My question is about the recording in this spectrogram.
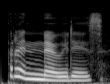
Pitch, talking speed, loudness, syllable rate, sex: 220 Hz, 270 wpm, -13 LUFS, 5.4 syllables/s, female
